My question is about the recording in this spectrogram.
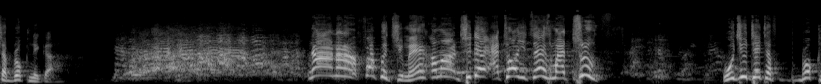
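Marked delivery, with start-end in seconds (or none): none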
